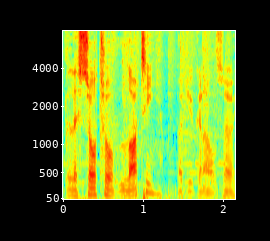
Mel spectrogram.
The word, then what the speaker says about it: Lesotho: so which is it well it's lesotho even though it's spelled with an o in the middle but i didn't know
